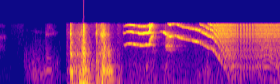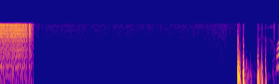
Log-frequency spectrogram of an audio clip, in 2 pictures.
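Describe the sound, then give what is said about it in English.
A sound effect of a boat opening: a loud creaking burst with gliding, falling squeals that lasts a few seconds and then cuts to silence. A few brief sharp bursts follow near the end. “What was that? That's the sound of the boat opening.”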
